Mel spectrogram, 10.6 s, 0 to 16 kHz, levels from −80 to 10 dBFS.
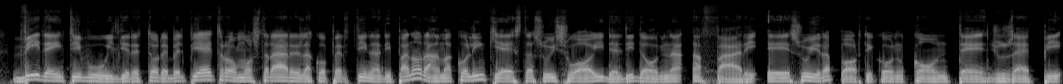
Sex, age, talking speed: male, 40-59, 140 wpm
